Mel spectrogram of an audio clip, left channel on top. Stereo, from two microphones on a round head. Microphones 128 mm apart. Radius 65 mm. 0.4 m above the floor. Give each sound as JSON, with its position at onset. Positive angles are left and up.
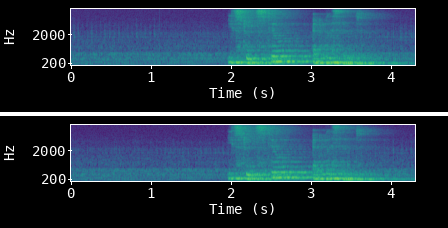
{"t": 2.0, "sound": "a woman speaking", "side_deg": -20, "distance_m": 1.2}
